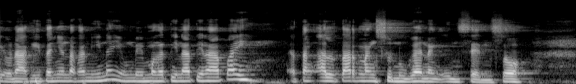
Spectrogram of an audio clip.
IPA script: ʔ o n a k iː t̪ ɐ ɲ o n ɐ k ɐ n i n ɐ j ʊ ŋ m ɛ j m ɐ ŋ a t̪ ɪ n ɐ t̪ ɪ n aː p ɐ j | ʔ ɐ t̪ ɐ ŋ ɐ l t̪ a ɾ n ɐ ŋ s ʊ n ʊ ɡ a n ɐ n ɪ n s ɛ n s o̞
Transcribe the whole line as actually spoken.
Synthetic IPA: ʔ o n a k iː t̪ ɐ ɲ o n ɐ k ɐ n iː n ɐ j ʊ ŋ m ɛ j m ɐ ŋ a t̪ ɪ n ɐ t̪ ɪ n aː p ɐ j | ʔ ɐ t̪ ɐ ŋ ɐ l t̪ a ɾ n ɐ ŋ s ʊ n ʊ ɡ a n ɐ ŋ ɪ n s ɛ n s o̞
